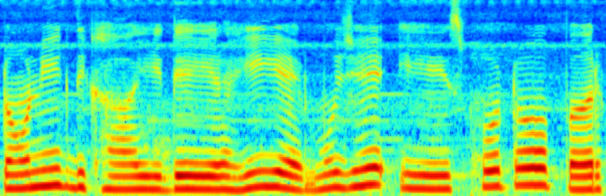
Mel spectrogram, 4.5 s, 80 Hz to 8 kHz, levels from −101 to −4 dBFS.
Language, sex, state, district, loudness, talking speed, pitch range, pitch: Hindi, female, Madhya Pradesh, Umaria, -14 LUFS, 120 wpm, 190-230 Hz, 200 Hz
